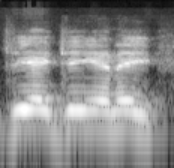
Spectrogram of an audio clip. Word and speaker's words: Gagne: The opponents for Barnes and Dundee in that debut match was Jim Gagne, spelled like Greg and Vern, Gagne, and their tag team partner was a babyface Dennis Condrey, obviously.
